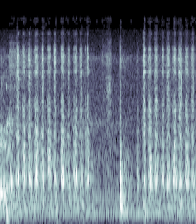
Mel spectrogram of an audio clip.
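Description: A metal coin scratching the coating off a lottery scratch-off ticket in quick rapid strokes, with a brief pause and a single sharp tap past the middle.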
